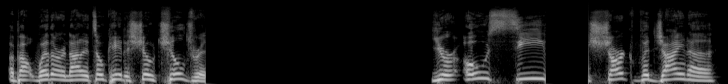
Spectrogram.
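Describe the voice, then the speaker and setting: Sarcastic young man with a high tenor. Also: no room sound, studio quality. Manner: blunt, sarcastic, swears often, many "all right?" tags. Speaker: commentary streamer. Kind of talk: reaction commentary.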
